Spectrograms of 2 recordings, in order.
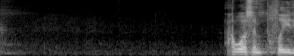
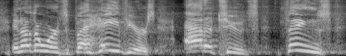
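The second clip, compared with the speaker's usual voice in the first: raised pitch, firm exhortation; emphatic preaching; 11 semitones higher, 5 dB louder than usual. Acted. Preacher voices John instructing soldiers and tax collectors, emphatic preaching. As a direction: lay down each instruction to the crowd. Preaches John's message forcefully.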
